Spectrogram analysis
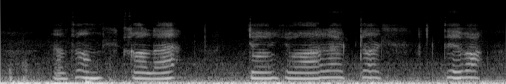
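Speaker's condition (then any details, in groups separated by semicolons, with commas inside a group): Cerebral palsy; cannot walk independently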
